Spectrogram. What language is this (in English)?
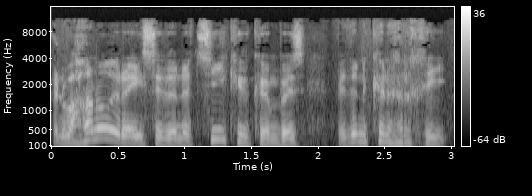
Welsh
